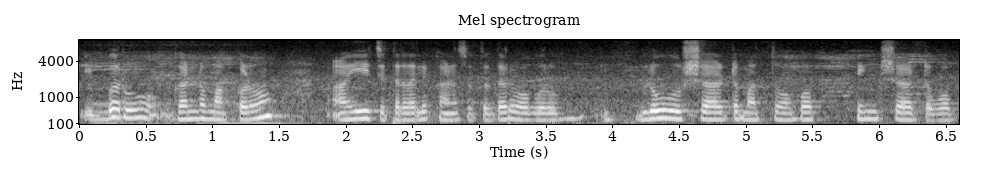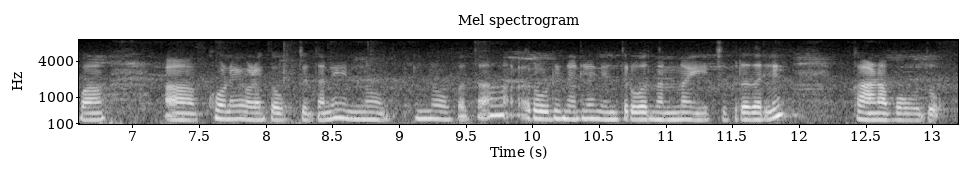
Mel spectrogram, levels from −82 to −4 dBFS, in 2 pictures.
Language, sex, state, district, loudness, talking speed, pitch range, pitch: Kannada, female, Karnataka, Koppal, -18 LUFS, 110 wpm, 190-220 Hz, 200 Hz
